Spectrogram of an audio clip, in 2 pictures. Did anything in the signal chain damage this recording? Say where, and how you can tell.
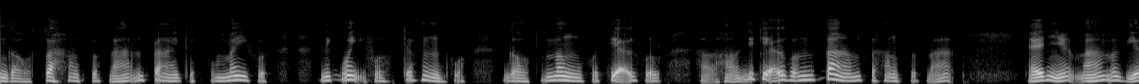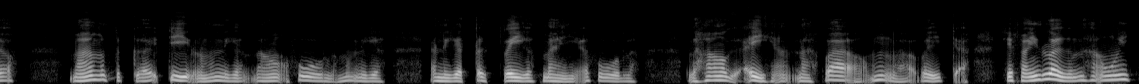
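Yes, the damage is at the network stage, where the receiver's jitter buffer ran dry. You get two short stalls from late packets, at 1.63–1.69 s and 2.02–2.10 s. In each, the last bit of speech gets held and smeared, about 23 ms the first time and 53 ms the second, with a faint buzzy sustain. Then it picks up exactly where it left off, so nothing is lost. It just shows up later, by the length of the stretch.

The bigger one is a call audio freeze from 2.86 to 3.00 s. The sound hangs as a fading buzz for about 111 ms, with roughly 60 ms of that dropping to silence before the speech resumes right where it stopped. That's likely packets held up in transit long enough for the buffer to empty, with the receiver padding the wait. No content goes missing, but it inserts a hitch and pushes everything after it about 111 ms later.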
